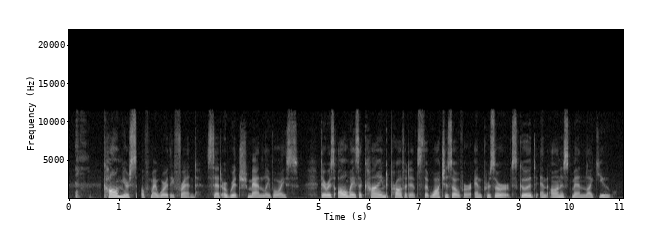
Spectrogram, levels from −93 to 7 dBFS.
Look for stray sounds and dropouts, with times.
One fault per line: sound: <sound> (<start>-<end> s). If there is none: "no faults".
sound: cough (0.1-0.5 s)
sound: dropout (1.4-1.5 s)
